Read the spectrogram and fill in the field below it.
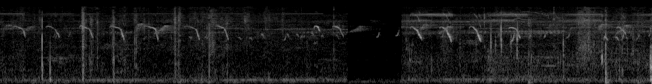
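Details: Sumatran red junglefowl chick, nine days old, foraging freely in grassy ground; rapid thin hooked peeps repeat steadily, briefly broken by a short gap near the middle, with scattered clicks and soft background noise.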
